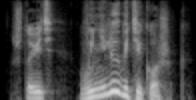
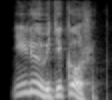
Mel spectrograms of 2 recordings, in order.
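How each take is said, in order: First: Said in the usual way. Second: Lightly voiced high mimicking squeak; a hint of a mouse mocking her words; the mouse mimics Alice in a small piercing voice. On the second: A narrator's reading. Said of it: "передразнила мышь пронзительным голоском".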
